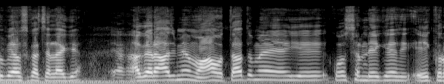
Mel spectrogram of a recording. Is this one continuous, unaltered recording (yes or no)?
yes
